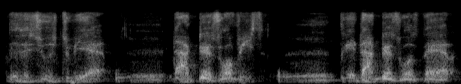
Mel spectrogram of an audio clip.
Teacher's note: My vocal cord is paralyzed, so it's a hoarse voice.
